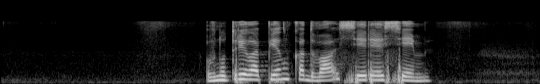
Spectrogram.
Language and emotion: Russian, neutral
